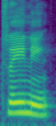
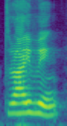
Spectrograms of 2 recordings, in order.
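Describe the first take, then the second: First: ட்ரைனிங் said properly as training, n in the middle; the son's correct ட்ரைனிங், clearly training not driving; ட்ரைனிங் spoken as the right English word. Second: டிரைவிங் said as driving instead of training; the mother's mistaken டிரைவிங், with a v sound; டிரைவிங் proudly but wrongly, driving not training; wrong word. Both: Shown as a demonstration. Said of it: "டிரைவிங் இல்லையேம்மா".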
